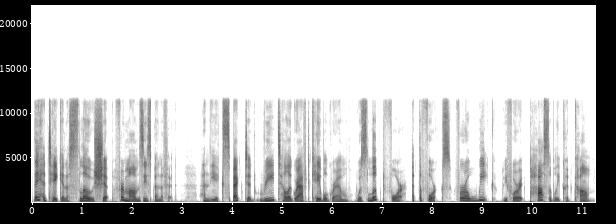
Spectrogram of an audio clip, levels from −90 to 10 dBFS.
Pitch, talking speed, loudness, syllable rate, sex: 200 Hz, 155 wpm, -22 LUFS, 4.4 syllables/s, female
